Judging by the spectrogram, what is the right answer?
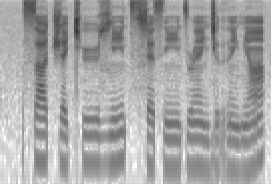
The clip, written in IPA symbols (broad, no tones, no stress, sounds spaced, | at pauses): s a t͡ʃ æ cʰ ʉː ɮ ĩː t͡s ɬ ɛ s ĩː t ɹ ɛ̃ː ɟ ɯ r ɛ̃ ʎ ã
